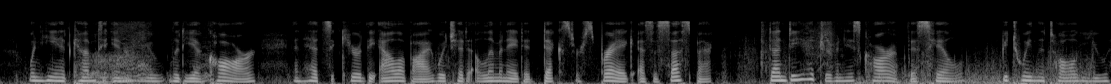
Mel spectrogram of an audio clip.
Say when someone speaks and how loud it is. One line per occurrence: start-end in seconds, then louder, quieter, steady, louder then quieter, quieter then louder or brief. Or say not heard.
0.2-11.0 steady.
